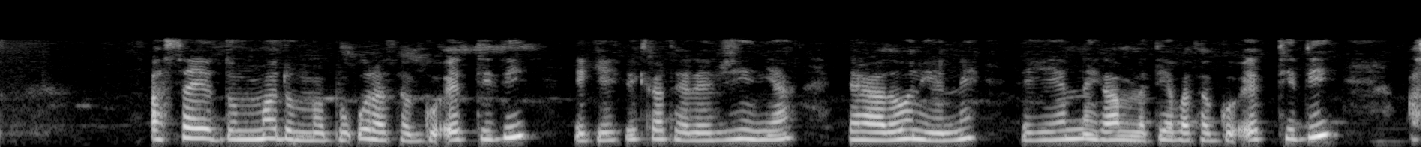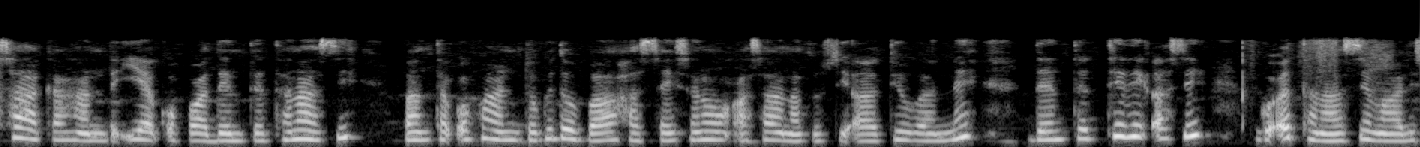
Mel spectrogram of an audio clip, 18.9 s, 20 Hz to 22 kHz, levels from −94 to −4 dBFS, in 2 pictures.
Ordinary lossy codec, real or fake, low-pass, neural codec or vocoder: Opus, 64 kbps; real; 7.2 kHz; none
